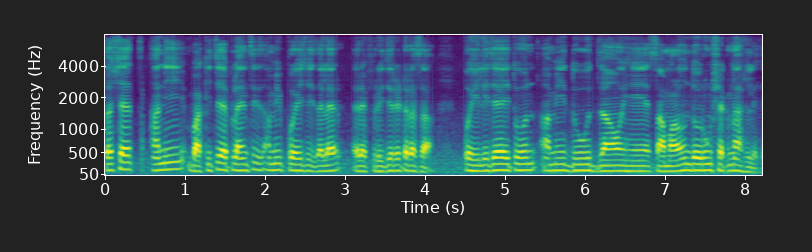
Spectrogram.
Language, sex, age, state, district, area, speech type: Goan Konkani, male, 30-45, Goa, Murmgao, rural, spontaneous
